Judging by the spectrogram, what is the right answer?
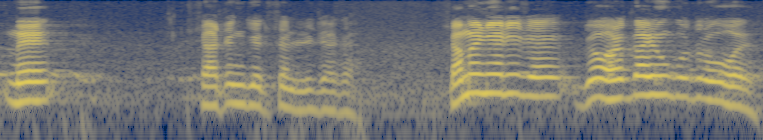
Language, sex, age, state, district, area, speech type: Gujarati, male, 60+, Gujarat, Junagadh, rural, spontaneous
